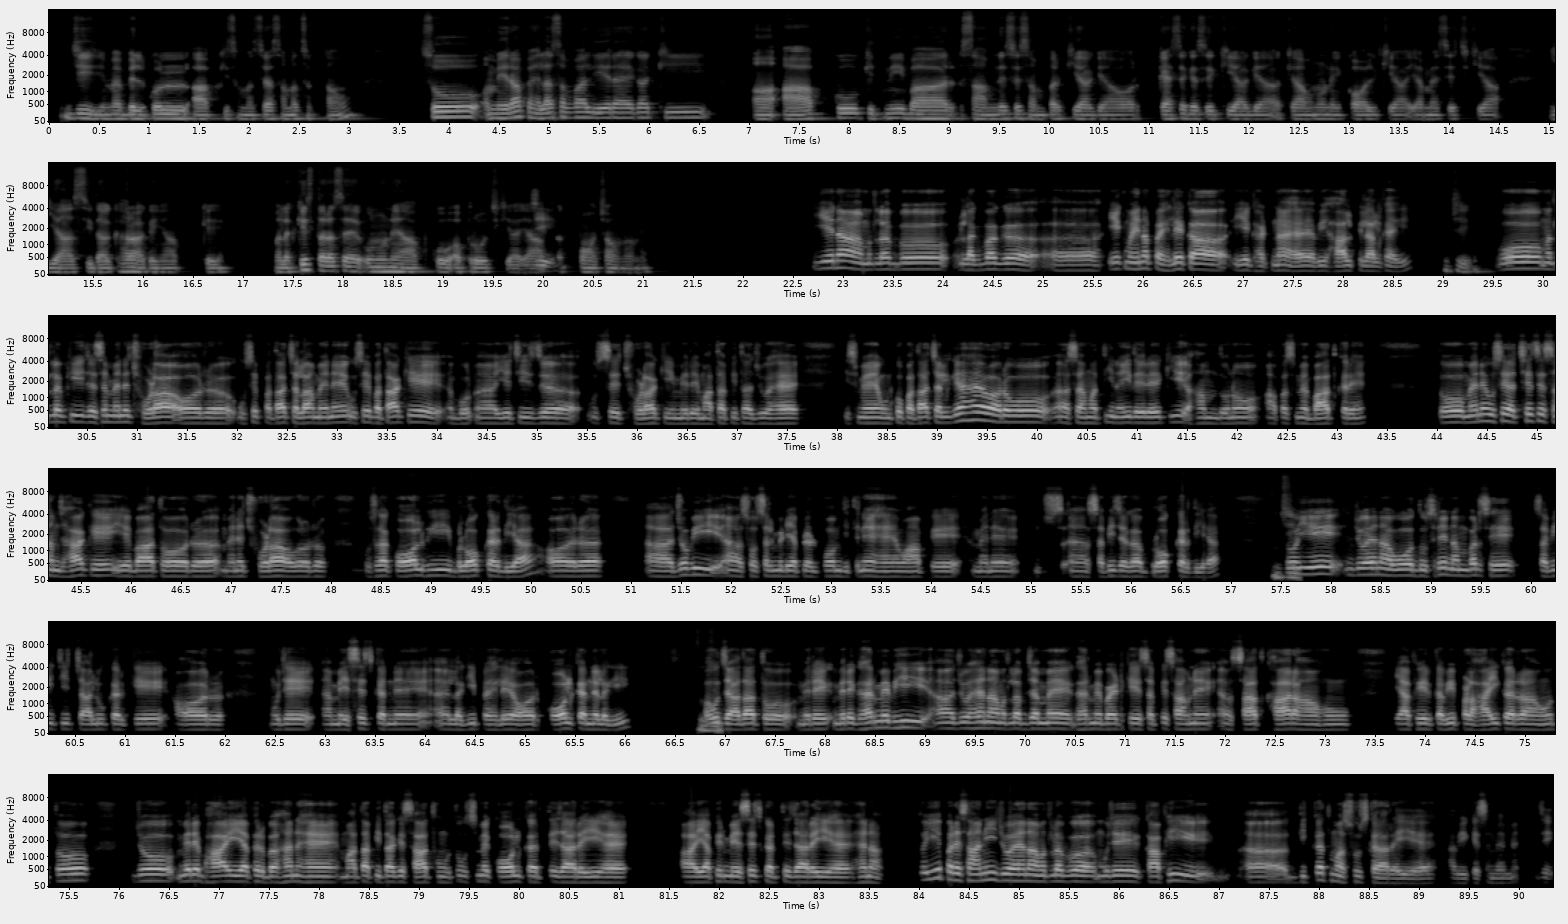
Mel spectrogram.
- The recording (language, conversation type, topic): Hindi, advice, मेरा एक्स बार-बार संपर्क कर रहा है; मैं सीमाएँ कैसे तय करूँ?
- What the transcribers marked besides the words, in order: in English: "सो"; in English: "अप्रोच"; other background noise; in English: "प्लेटफॉर्म"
